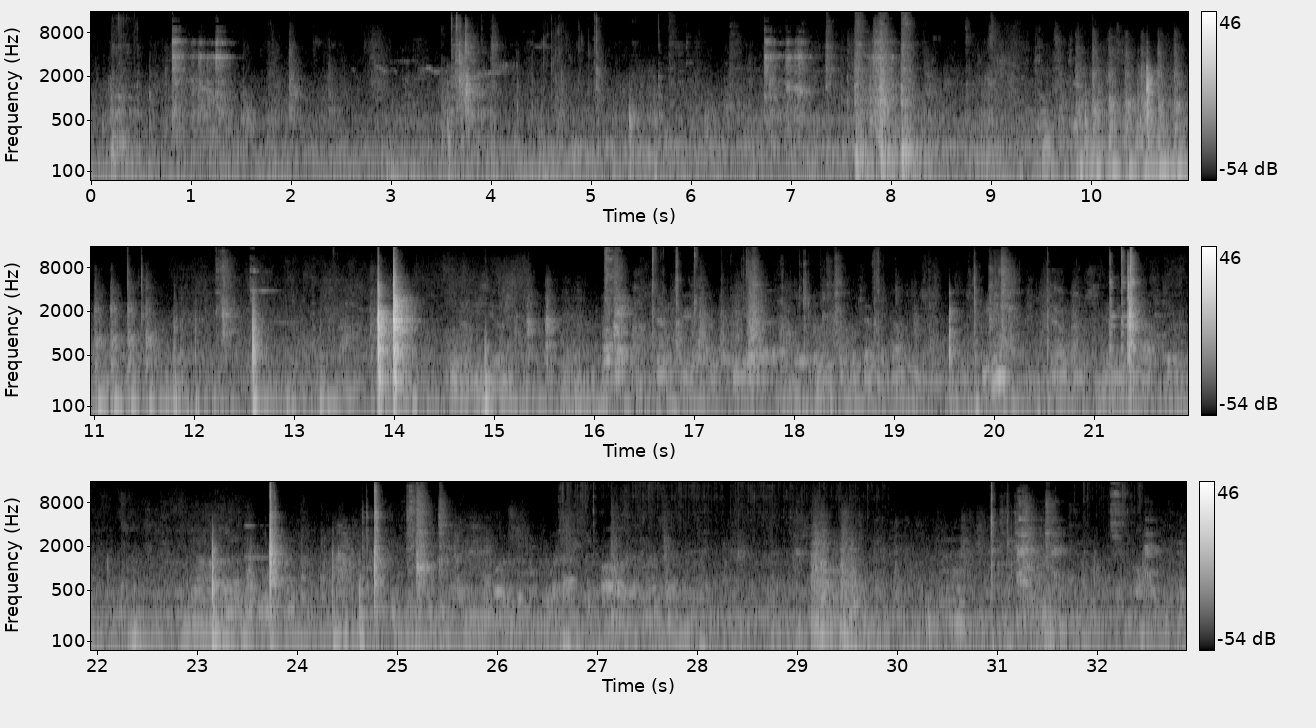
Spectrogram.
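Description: Kitchen work sounds: scattered knocks, clicks and clatters of a knife and bone-in steaks being handled on a cutting board, the loudest knock about halfway through, over a steady low hum.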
